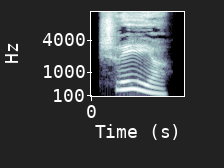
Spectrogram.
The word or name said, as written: ಶ್ರಾಯ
